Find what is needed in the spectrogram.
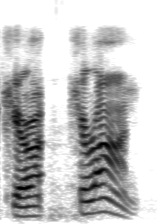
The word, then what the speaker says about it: Cuarón: Do you know how to say his last name? – Yeah, Cuarón.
